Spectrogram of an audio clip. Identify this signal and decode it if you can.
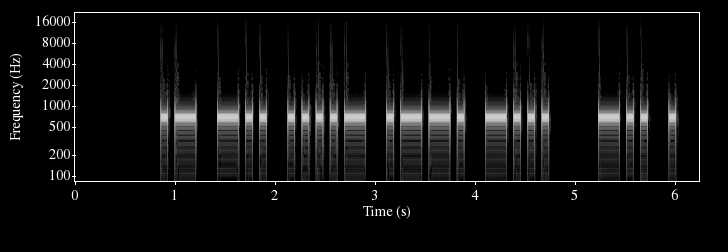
Morse code, heard as a keyed tone, about 17 wpm, 700 Hz. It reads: AD4PB DE
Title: USA Callsign DE Callsign - 5 Characters - 17wpm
